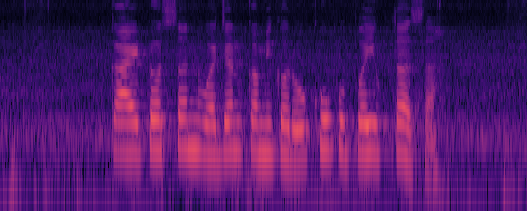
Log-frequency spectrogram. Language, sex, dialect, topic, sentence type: Marathi, female, Southern Konkan, agriculture, statement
